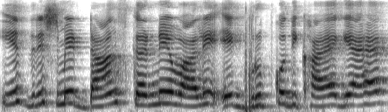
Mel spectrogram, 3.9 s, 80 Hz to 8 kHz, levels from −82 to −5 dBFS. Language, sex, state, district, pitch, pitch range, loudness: Hindi, female, Bihar, Darbhanga, 280 Hz, 255-305 Hz, -14 LUFS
